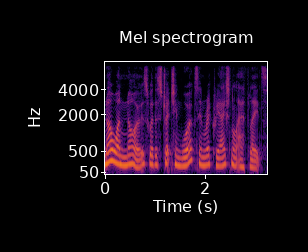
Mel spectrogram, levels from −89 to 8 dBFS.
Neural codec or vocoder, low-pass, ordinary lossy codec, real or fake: none; 7.2 kHz; MP3, 64 kbps; real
